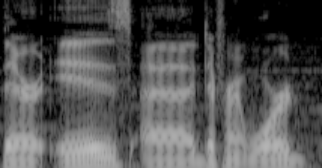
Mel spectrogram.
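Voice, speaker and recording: A woman's voice: a bass voice, fairly even intonation, unhurried, music in the background. A woman hosting a reaction video with casual, informal commentary. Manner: informal, echoes phrases back.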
